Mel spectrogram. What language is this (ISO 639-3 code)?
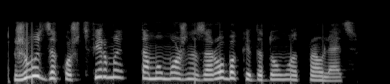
bel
